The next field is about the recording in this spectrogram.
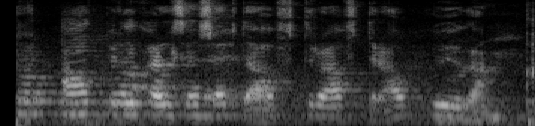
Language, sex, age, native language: Icelandic, female, 13, Icelandic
